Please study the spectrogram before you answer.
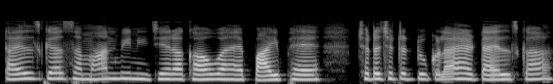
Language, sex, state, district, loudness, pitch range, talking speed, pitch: Hindi, female, Jharkhand, Garhwa, -16 LUFS, 230-255 Hz, 175 wpm, 240 Hz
